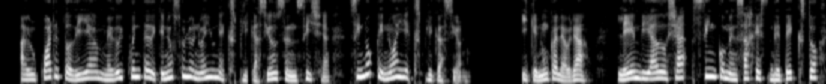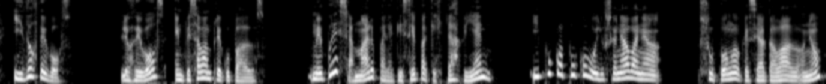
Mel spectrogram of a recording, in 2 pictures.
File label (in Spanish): narracion audiolibro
